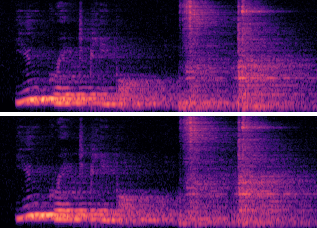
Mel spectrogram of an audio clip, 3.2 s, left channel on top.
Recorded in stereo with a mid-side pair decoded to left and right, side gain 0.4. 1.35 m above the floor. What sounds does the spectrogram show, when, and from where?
0.1 s a woman speaking: 35° left, 5.5 m
1.8 s a cupboard door: 40° left, 6 m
